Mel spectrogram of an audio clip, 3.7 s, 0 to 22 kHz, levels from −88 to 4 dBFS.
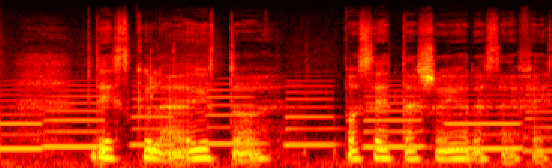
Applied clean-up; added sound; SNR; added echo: none; Wind instrument, woodwind instrument; 6 dB; none.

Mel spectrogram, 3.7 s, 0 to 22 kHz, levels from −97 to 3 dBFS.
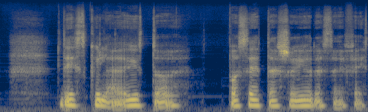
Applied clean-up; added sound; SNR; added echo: neural mask model DeepFilterNet 3.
